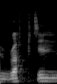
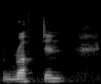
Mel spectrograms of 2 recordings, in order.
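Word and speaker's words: Rutherfordton: half from Charlotte in ruon um y'all should be proud of me ruon North Carolina even though it's spelled rutherton ruon as they say North Carolina and that's about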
